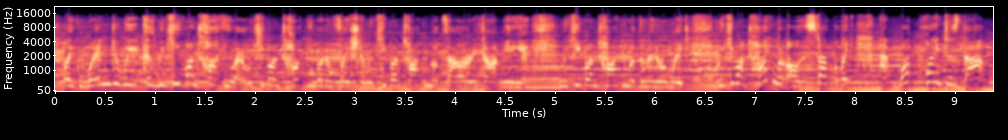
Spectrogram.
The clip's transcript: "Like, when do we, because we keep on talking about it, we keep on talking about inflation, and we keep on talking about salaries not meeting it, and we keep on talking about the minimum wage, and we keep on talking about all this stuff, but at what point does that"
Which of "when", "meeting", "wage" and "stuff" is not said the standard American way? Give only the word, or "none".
wage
